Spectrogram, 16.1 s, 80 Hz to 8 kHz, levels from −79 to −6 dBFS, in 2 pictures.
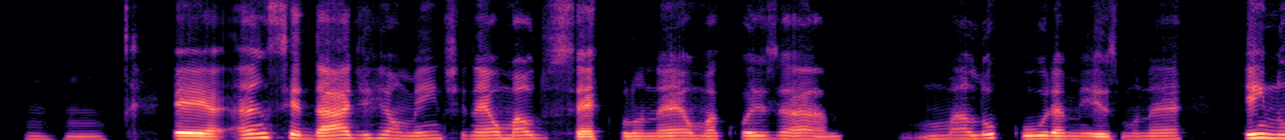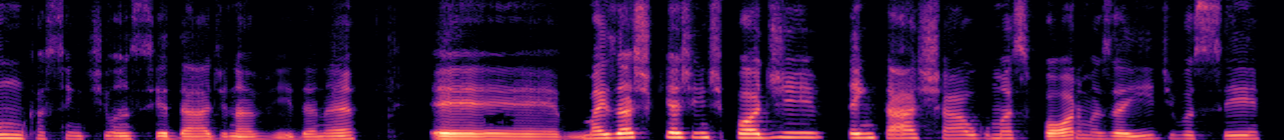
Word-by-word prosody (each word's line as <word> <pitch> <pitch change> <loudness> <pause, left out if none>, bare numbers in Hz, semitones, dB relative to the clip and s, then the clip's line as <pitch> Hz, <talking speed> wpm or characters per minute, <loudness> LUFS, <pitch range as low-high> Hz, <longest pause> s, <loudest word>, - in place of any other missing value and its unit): Uhum. 155 -2 -15 0.4
É, 165 -2 +10
a 195 - -2
ansiedade 200 -5 +3
realmente, 185 -1 -7
né, 180 0 -2
é 185 - 0
o - - -1
mal 190 +1 -2
do 195 - -15
século, 160 -1 -1
né. 165 +2 -1
Uma 165 -1 -4
coisa 175 0 -3 0.5
uma 180 +2 -10
loucura 180 -4 +1
mesmo, 160 -1 -3
né. 165 +2 -7 0.4
Quem 220 +2 +8
nunca 205 -3 -1
sentiu 170 -1 -13
ansiedade 160 -2 -4
na 145 -1 -3
vida, 150 -1 -9
né. 165 +3 -3 0.5
Eh, 155 -2 +3
mas 210 +3 -1
acho 245 +2 +4
que 265 - 0
a 250 - +8
gente 255 0 -5
pode 250 +2 0
tentar 235 0 0
achar 220 -3 -8
algumas 200 0 -8
formas, 175 0 -2
aí, 165 +3 -2
de 195 0 -20
você, 185 -1 -8
175 Hz, 145 wpm, -22 LUFS, 160-200 Hz, 0.5 s, É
